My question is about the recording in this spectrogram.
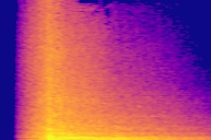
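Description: A trailer sound effect. A rushing whoosh swells to a hit about half a second in, then dies away over the next two seconds in a long rumbling tail.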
